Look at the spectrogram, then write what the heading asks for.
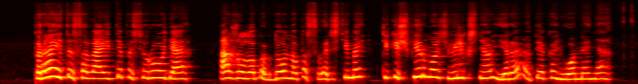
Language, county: Lithuanian, Vilnius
